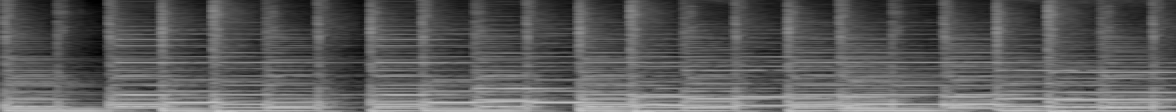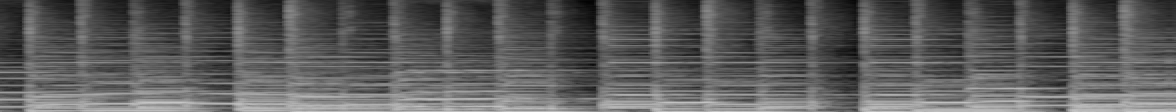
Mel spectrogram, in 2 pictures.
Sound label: Bossa Record; Sun Haven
